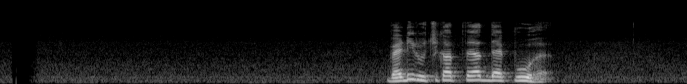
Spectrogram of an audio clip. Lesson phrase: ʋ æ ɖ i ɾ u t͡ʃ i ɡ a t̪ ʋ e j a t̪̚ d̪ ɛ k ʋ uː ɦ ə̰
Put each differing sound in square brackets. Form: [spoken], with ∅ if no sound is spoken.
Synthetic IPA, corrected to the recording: ʋ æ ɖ i ɾ u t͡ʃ i [k] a t̪ ʋ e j a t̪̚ d̪ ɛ k ʋ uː ɦ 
